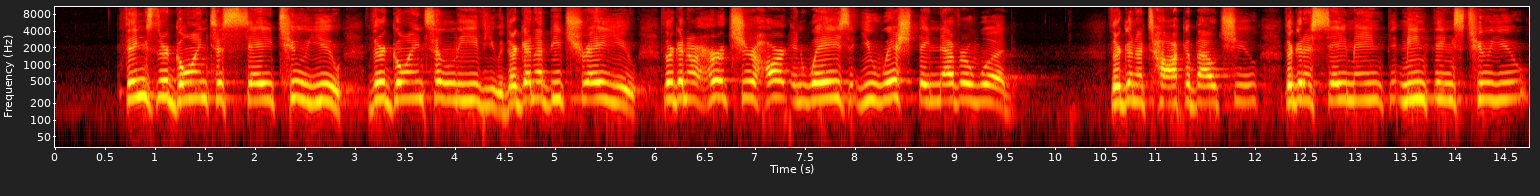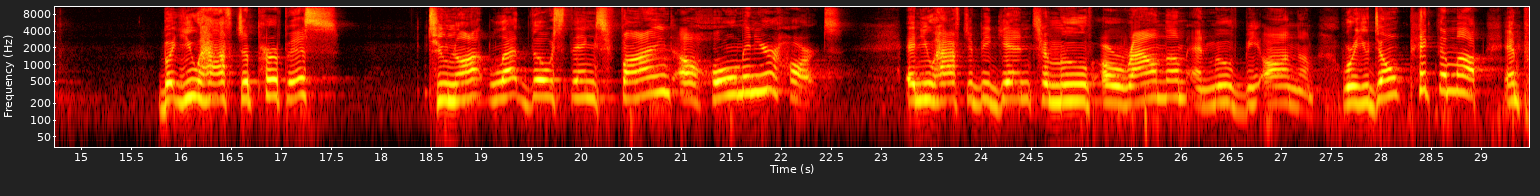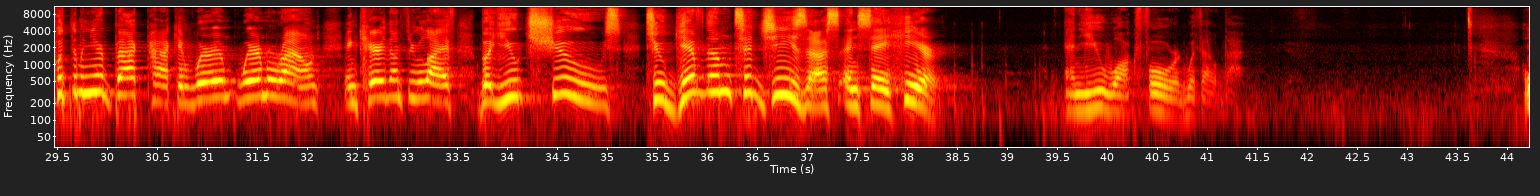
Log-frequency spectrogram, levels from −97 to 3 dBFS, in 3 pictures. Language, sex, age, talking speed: English, male, 30-49, 155 wpm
